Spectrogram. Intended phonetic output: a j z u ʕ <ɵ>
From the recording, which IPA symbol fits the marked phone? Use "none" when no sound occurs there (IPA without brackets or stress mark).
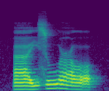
ɔ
